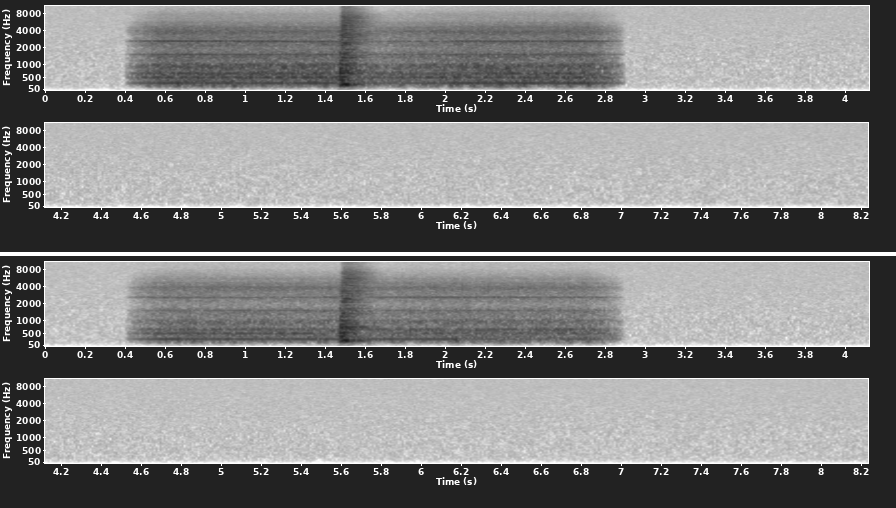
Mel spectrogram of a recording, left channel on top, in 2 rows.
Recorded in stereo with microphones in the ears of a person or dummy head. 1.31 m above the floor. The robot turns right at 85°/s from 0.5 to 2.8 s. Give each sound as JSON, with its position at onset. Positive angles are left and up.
{"t": 1.5, "sound": "a snare drum", "side_deg": 10, "distance_m": 1.0}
